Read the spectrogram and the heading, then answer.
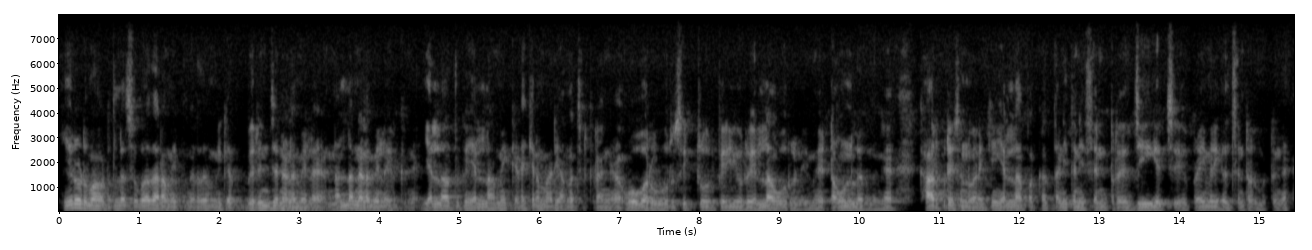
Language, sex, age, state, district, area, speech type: Tamil, male, 45-60, Tamil Nadu, Erode, urban, spontaneous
